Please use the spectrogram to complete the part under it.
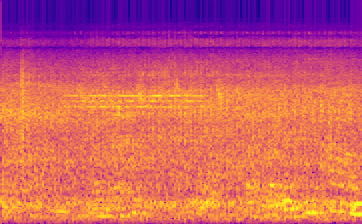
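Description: A small scooter engine idles steadily up close, a constant low rumble throughout with no breaks.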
